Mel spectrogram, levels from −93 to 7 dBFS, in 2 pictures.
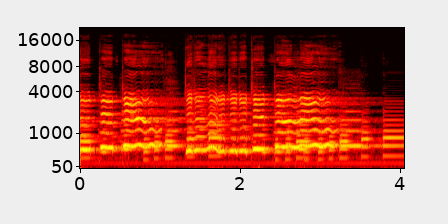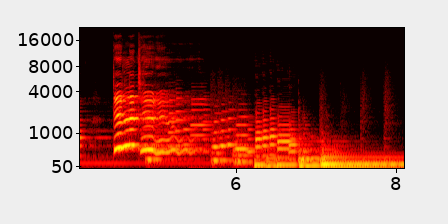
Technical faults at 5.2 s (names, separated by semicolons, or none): none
